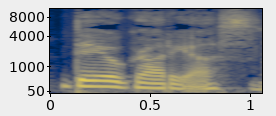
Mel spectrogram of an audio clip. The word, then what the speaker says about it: Deogratias: Deogratias.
